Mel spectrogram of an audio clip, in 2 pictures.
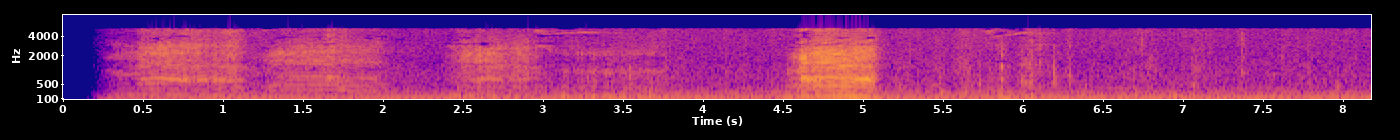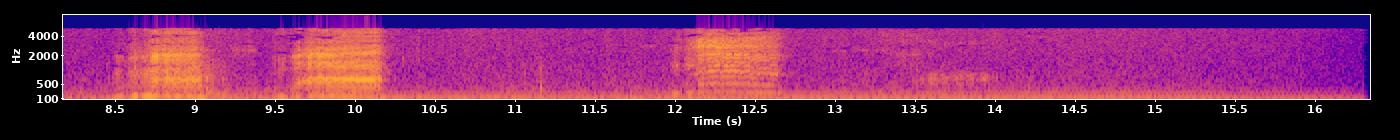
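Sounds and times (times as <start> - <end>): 
sheep bleating: 0.3 - 3.8, 4.5 - 5.2, 8.5 - 10.3, 11.9 - 14.1.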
